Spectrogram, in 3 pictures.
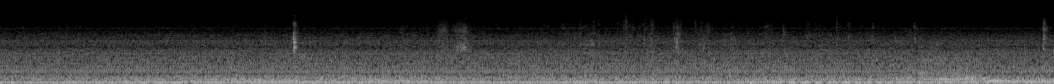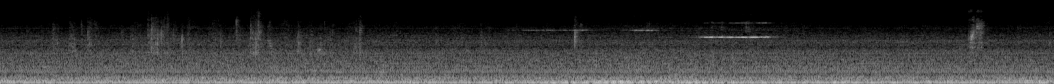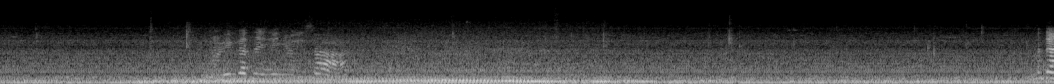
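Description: A person eating fried chicken wings by hand, chewing with a few sharp clicks, over a steady low hum that runs throughout.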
